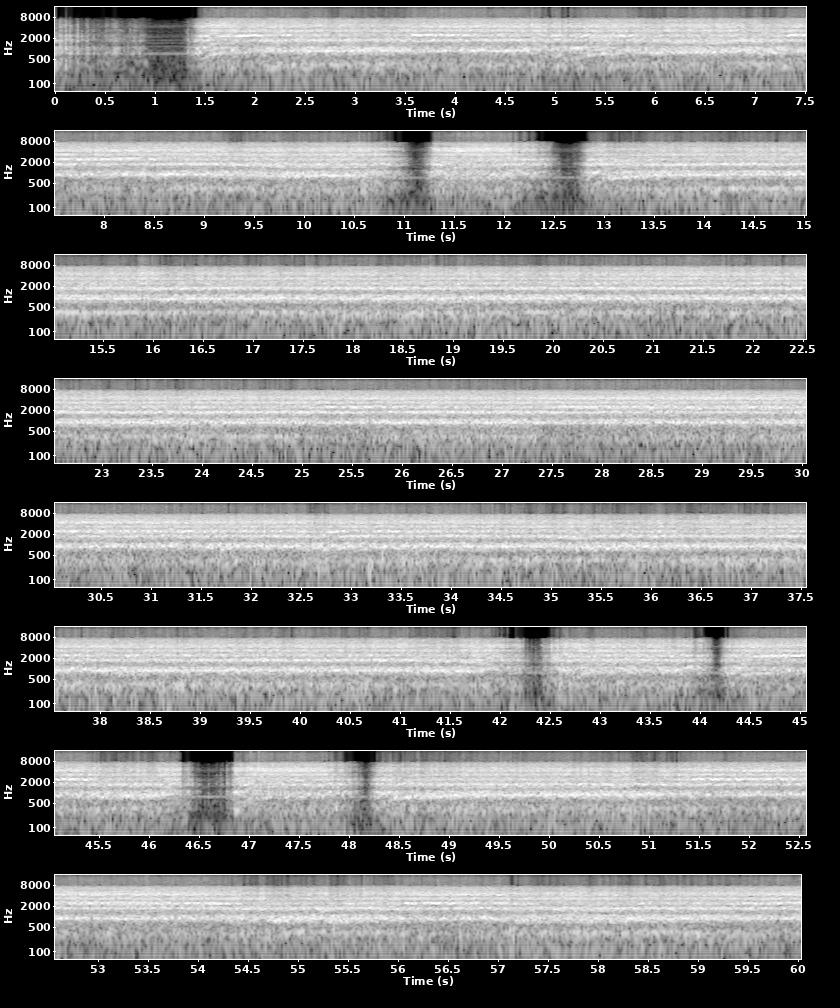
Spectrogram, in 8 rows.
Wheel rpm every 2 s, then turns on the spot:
60, 220, 180, 210, 220, 130, 120, 230, 230, 230, 230, 240, 230, 230, 210, 220, 240, 230, 230, 230, 210, 140, 160, 110, 160, 210, 210, 210, 210, 220.
none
